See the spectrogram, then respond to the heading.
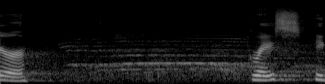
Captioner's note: attendees cheering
